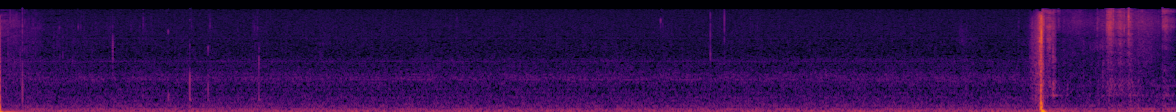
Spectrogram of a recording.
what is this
Either an attempt to record a baby's heartbeat before birth or a reluctant fart.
